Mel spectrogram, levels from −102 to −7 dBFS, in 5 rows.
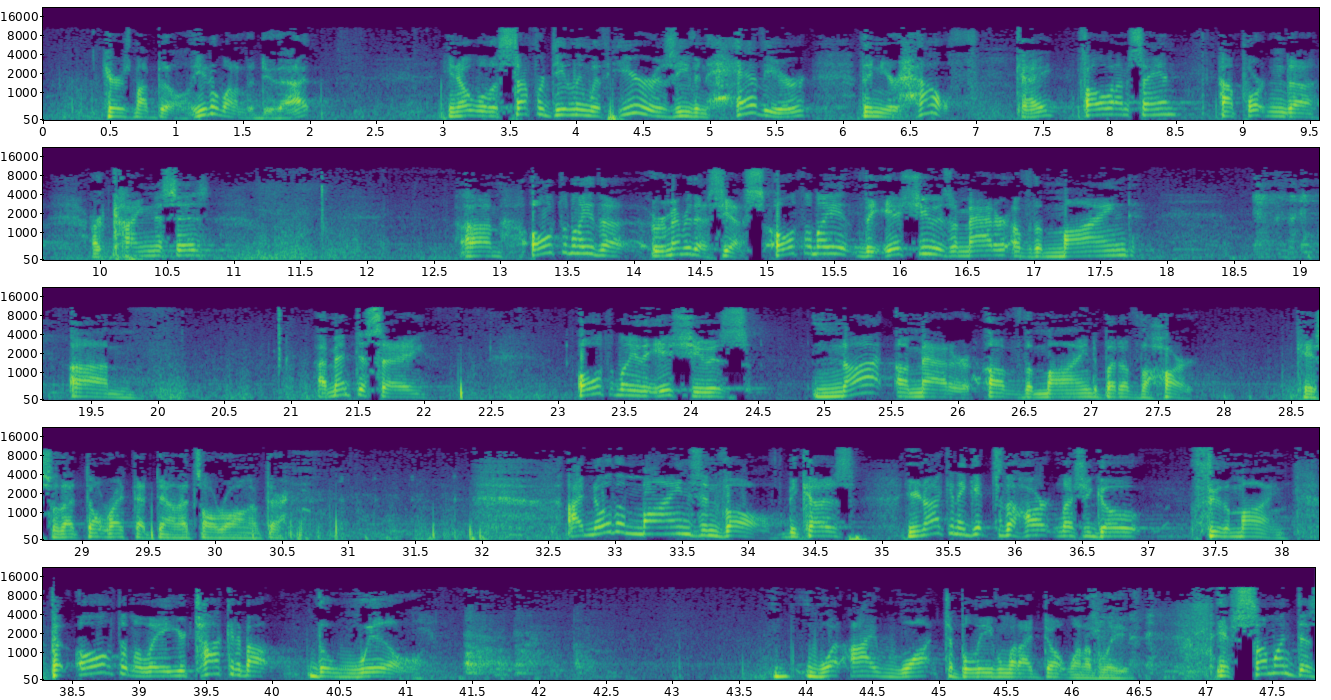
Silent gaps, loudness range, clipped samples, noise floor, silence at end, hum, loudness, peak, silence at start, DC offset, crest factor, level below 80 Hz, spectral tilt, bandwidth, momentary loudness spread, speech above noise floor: none; 4 LU; under 0.1%; -55 dBFS; 0 s; none; -28 LUFS; -2 dBFS; 0.05 s; under 0.1%; 28 dB; -52 dBFS; -4.5 dB/octave; 10.5 kHz; 14 LU; 28 dB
